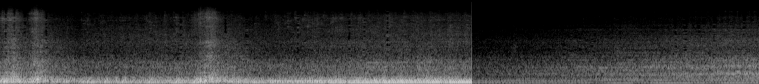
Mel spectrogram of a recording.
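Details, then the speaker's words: 1967 VW Beetle "Ruby", air-cooled flat-four, just fitted with a new cap, rotor and plug wires, on a roughly 40° day. It catches and revs with an even, buzzy rumble, pulling up cleanly without misses before it shuts off. Runs healthy. "we're going to let Ruby warm up a little bit and check her idol all right I'm pretty sure you guys can hear that I think we got Ruby pretty well dialed"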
